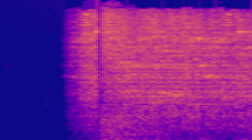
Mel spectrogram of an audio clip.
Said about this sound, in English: We'll break glass here.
